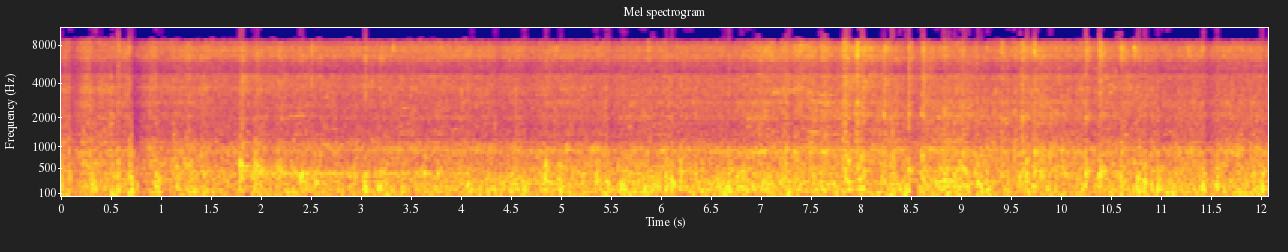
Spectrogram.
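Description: Train running at speed, heard from inside a coach at the window: steady, loud noise of the wheels on the rails.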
